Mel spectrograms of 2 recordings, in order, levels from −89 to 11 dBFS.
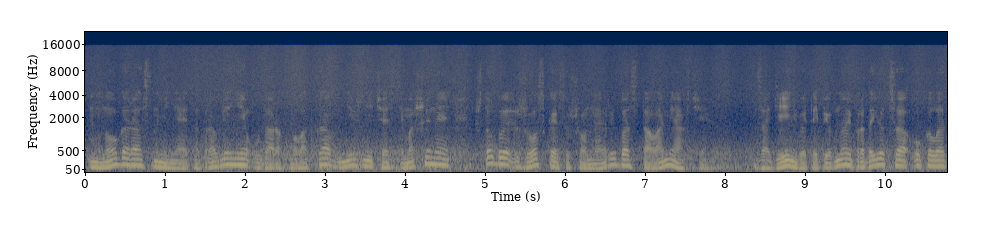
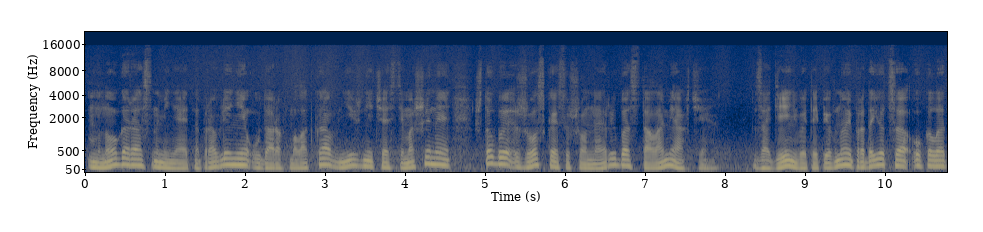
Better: second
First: hiss; loud; throughout; 8 dB below the speech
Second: hiss; faint; throughout; 20 dB below the speech

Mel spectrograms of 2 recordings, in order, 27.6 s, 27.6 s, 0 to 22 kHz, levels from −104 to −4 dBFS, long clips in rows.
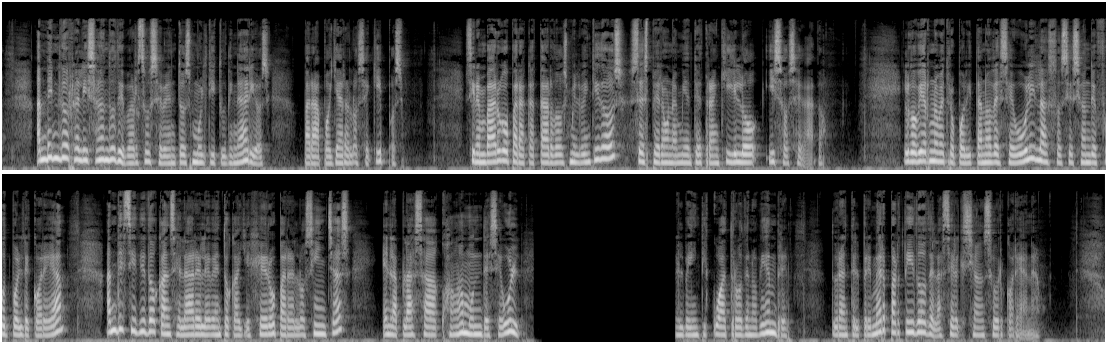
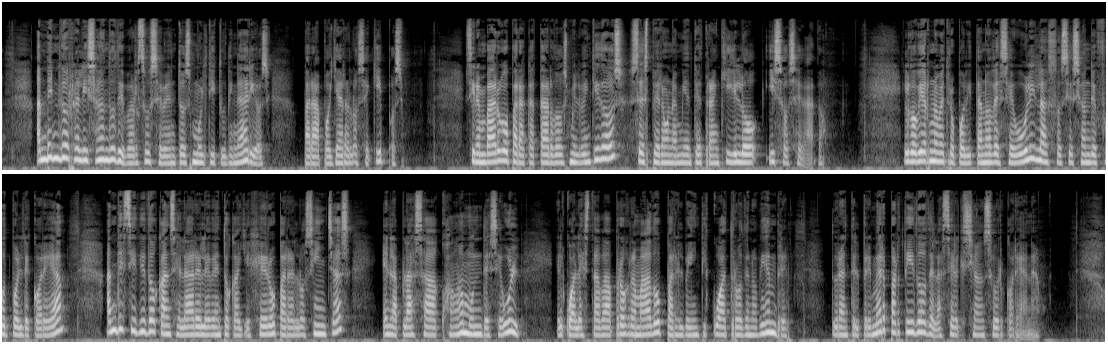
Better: second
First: audio cutting out; at 20 s for 2 s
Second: none

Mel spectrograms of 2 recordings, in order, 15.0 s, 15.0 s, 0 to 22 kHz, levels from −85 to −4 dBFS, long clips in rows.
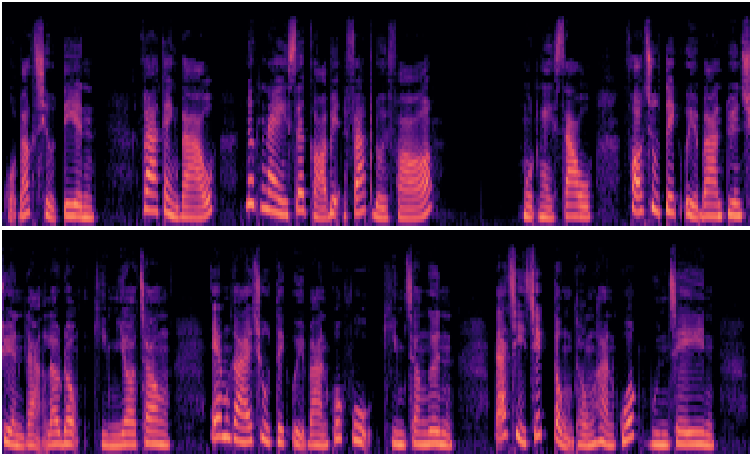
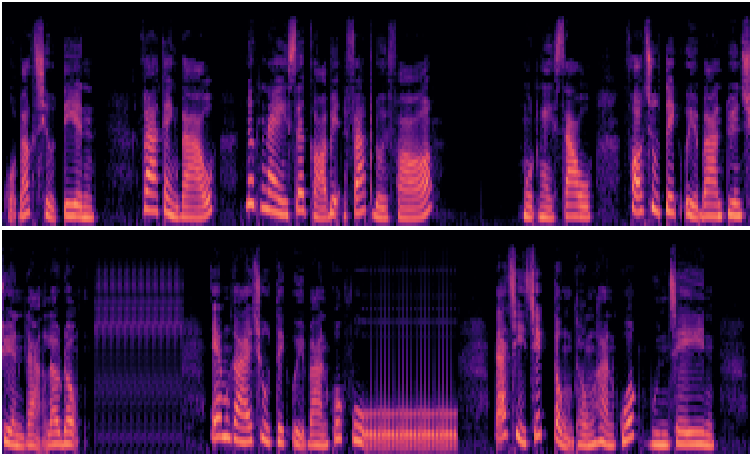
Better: first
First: none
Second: audio freezing; at 8.5 s for 1 s and at 11 s for 1 s

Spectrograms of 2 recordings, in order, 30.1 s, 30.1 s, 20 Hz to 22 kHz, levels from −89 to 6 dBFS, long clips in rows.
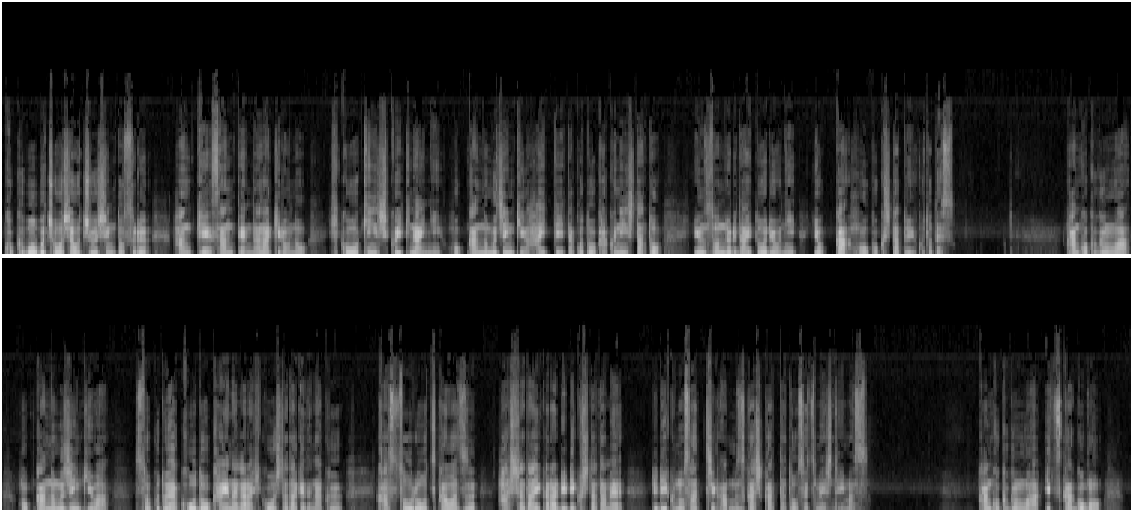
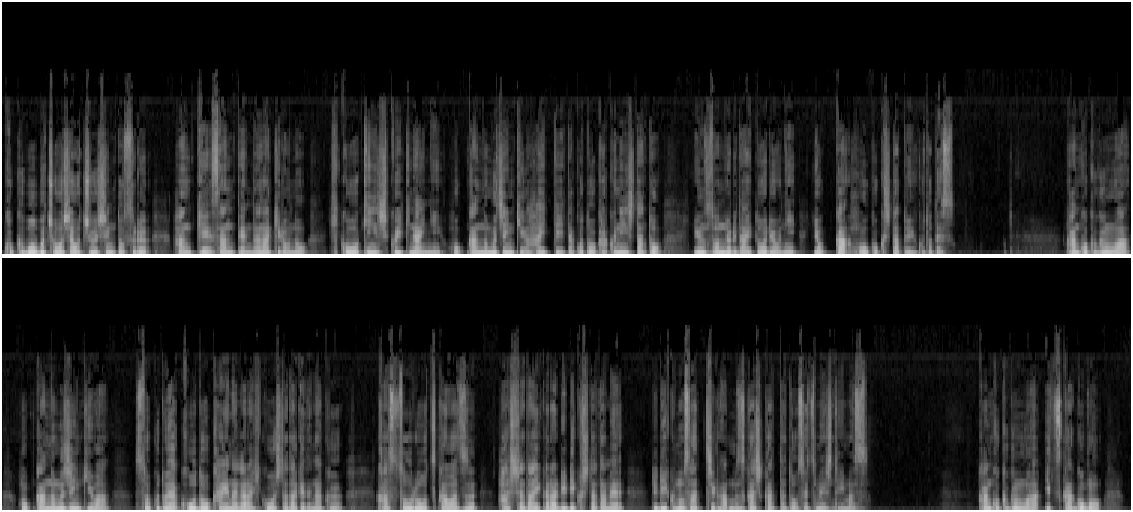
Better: second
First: thin; somewhat; fading below 250 Hz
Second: none

